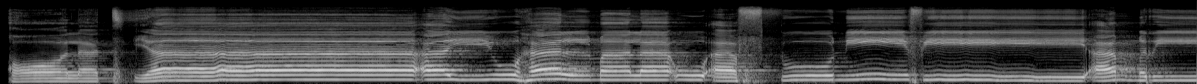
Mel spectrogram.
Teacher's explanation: Yang kita baca hamzahnya. Hamzah dhamma berjumpa dengan alif, maka dibaca pendek saja.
